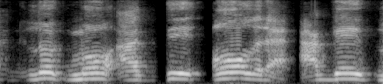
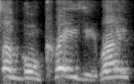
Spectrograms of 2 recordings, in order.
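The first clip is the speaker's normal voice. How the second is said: normal talking voice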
